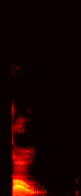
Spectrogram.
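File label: "dao6", Teochew, chaoyang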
